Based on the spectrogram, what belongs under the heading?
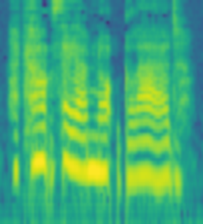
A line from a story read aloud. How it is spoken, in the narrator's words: I sighed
